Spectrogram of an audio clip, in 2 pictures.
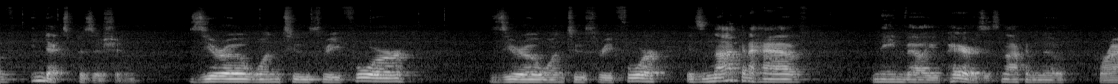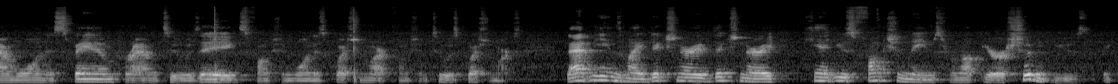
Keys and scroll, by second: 2.2 Right, 4.5 Down, 5.2 Right, 8.2 Left, 12.0 Right, 13.3 Right, 14.7 Right, 15.9 Left, 20.3 Up.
